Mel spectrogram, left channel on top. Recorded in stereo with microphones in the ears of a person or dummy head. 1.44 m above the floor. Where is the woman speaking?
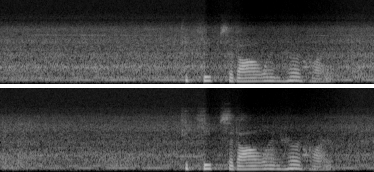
10° left (ahead or behind), 1.2 m.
